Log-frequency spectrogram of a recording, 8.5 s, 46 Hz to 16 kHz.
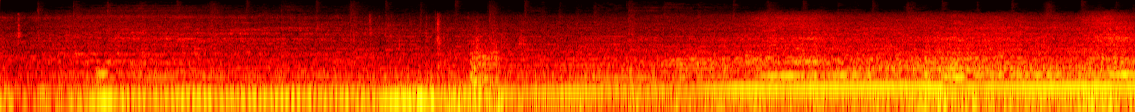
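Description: Pontiac GTO's 6.0-litre V8, heard from inside the cabin, pulling under acceleration. Its note rises slowly and steadily, dips briefly about seven seconds in, then holds high.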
